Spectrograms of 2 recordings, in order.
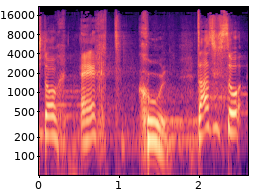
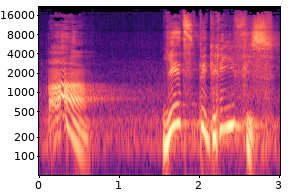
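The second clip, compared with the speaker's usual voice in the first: dawning realisation; 8 semitones higher, much slower than usual. Retold or imitated. Ethiopian realises the gospel.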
